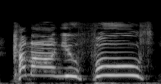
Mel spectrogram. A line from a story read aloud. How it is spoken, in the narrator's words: he screamed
